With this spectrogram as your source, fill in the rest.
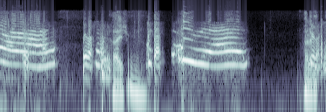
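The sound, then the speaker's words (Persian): A baby cries in long, loud, wavering wails broken by short, choppy sobbing bursts, with brief silent pauses between the cries. “نه خواهش میکنم میتونید کاری بکنید که بچه آروم بگیرید.”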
